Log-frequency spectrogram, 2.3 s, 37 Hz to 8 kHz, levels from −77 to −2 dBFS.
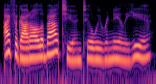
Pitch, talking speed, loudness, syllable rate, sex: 200 Hz, 255 wpm, -17 LUFS, 7.2 syllables/s, female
